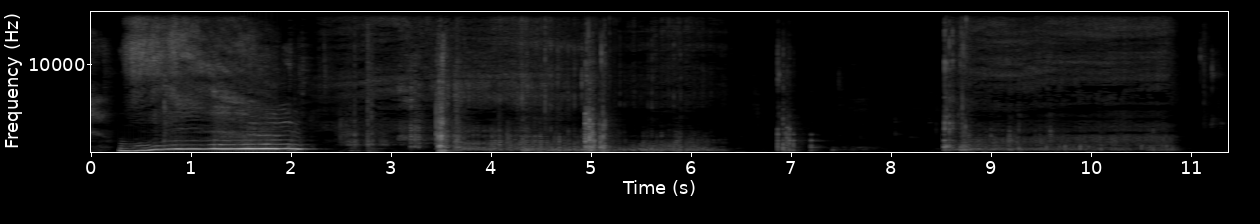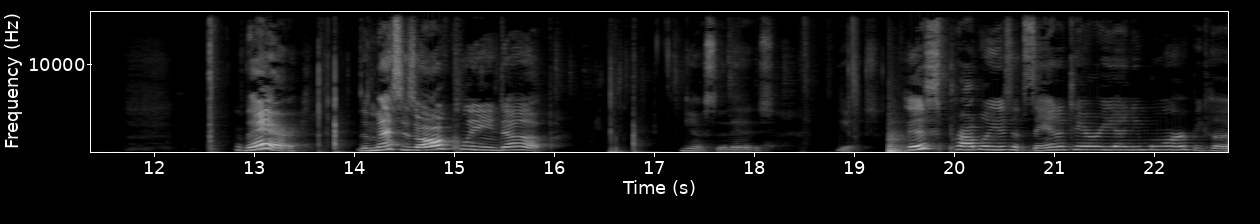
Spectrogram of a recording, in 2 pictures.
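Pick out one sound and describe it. A young girl sings loudly close by.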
